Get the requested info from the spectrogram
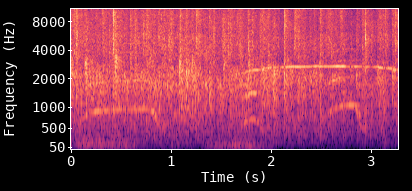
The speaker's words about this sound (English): Guys, big round of applause for everyone you saw on the Little Dum Dum Club today. Dilruk Jayasinha, Sam Dastyari, Daniel Sloss, Ronny Chieng. Please.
